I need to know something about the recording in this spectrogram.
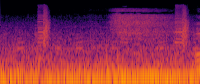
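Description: Steady low rumble of an engine running nearby, with a short hiss of air a little past a second in and a couple of faint clicks.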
